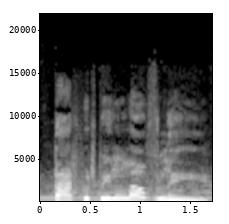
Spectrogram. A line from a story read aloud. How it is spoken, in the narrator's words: Emily exclaimed, her face lighting up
